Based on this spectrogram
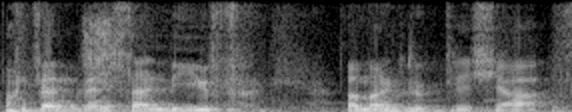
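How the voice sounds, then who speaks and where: Audible room echo and noticeable background noise surround a man speaking at a medium pitch and a fairly slow pace. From Cologne, Germany. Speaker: radio host. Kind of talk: casual chat.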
